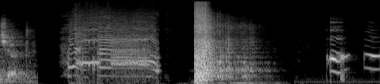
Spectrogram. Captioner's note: screaming and gunshot sound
